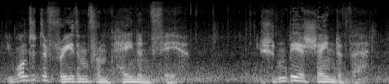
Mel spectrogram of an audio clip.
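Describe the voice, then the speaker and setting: An actor playing a composed, supportive male hero in a fantasy video game, with a measured, considerate manner. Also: mid-range voice, huge pitch swings. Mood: reassuring. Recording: game audio with noisy ambience behind.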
